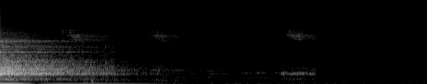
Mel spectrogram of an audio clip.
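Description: A man preaches with feeling into a microphone in an echoing hall.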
